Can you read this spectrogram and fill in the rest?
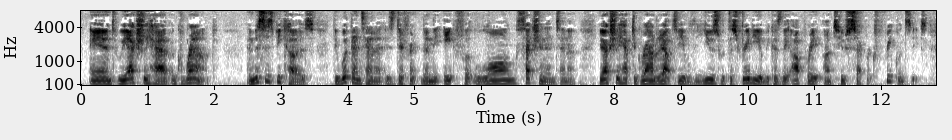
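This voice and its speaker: Vintage military radio equipment is the subject of this man's informal, hands-on demo. He explains it step by step in a plainspoken manner, his medium-pitched voice a little mellow.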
